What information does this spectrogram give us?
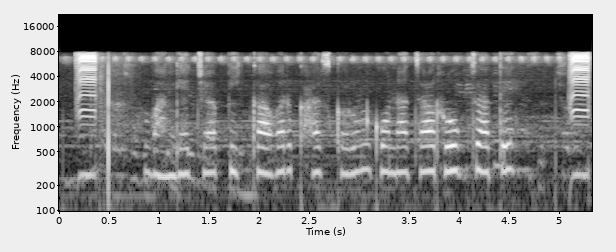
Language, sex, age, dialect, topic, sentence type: Marathi, female, 18-24, Varhadi, agriculture, question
